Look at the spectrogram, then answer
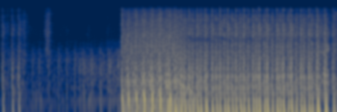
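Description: Rapid automatic gunfire in a tournament shooter game hammers at a moving UAZ vehicle, a loud sustained burst of evenly spaced shots following a few scattered distant cracks.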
